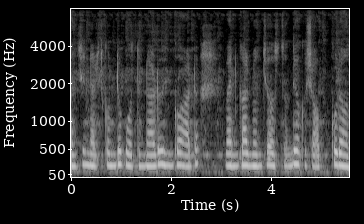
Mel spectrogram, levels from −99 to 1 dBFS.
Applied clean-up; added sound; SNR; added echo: none; none; none; none.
